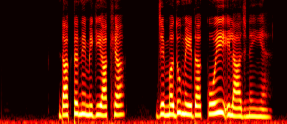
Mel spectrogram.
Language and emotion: Dogri, sad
